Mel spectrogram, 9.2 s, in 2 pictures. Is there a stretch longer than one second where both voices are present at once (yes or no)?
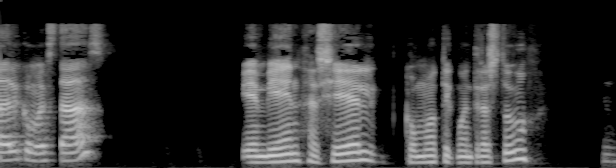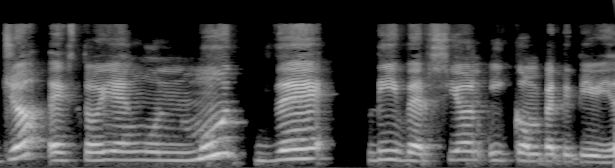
no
